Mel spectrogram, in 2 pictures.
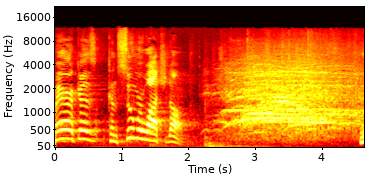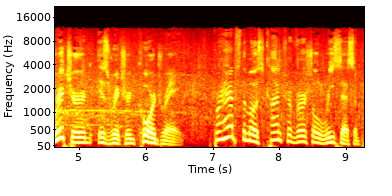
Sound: cheering and applause

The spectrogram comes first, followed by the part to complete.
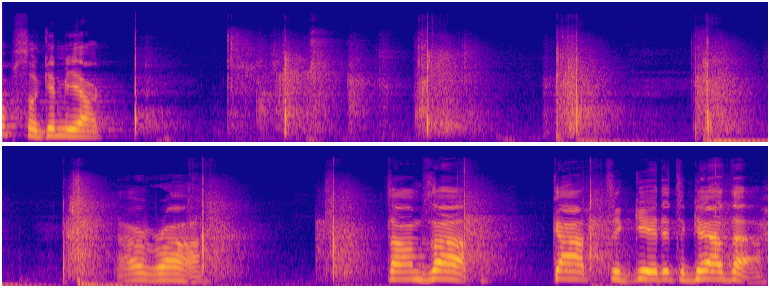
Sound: clapping a beat

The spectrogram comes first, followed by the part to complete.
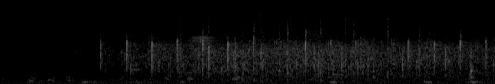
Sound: audience clapping

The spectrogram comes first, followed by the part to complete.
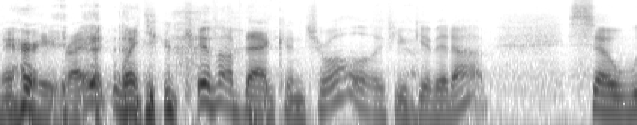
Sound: laughs

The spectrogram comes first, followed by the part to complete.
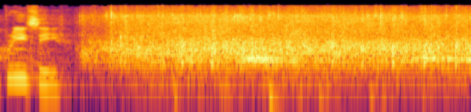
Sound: audience applauding

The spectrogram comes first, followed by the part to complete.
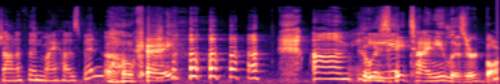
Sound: giggling

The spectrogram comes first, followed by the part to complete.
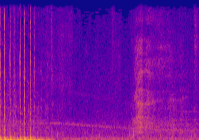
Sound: engine stops; siren wailing in distance; sighs

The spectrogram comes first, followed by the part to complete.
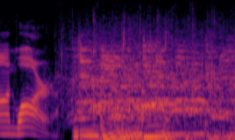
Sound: audience applauds; upbeat music

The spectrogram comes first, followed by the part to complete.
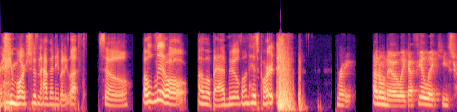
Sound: kaughs

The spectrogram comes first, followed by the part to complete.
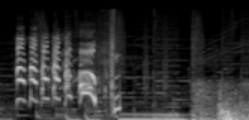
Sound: fast reverse laughing; super slo-mo sploooooshing & laughing

